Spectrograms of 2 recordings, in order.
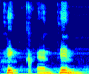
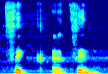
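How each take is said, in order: First: The th is a stop, tongue not between teeth. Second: The th is a fricative with tongue between teeth. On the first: This is how most people around say it. "so many other people saying they and there and thick and thin" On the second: This is the trained classroom form. "rather than thick and thin"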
